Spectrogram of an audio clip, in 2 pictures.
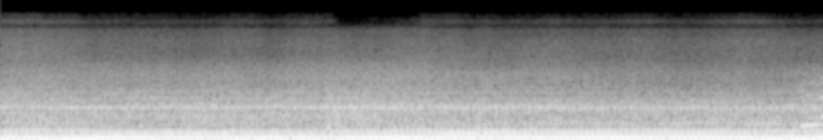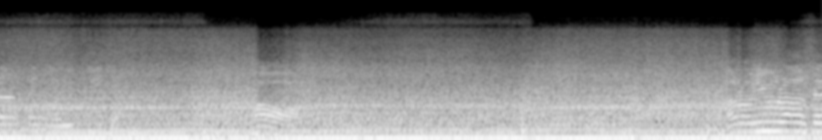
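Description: Water rushes and splashes against the hull.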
